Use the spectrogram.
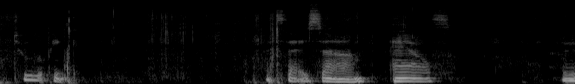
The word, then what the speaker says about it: Tula Pink: Tula Pink. That's how you say it. Not Tilda. Tula Pink.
